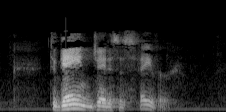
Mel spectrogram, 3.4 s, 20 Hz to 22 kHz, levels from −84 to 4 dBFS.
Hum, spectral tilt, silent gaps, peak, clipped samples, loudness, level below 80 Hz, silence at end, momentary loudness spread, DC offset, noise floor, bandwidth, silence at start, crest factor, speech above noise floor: none; -5 dB/octave; none; 0 dBFS; under 0.1%; -21 LUFS; -72 dBFS; 0.9 s; 18 LU; under 0.1%; -59 dBFS; 7.6 kHz; 0.75 s; 24 dB; 37 dB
